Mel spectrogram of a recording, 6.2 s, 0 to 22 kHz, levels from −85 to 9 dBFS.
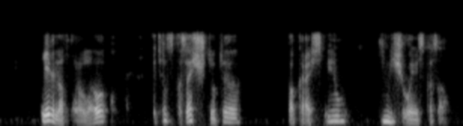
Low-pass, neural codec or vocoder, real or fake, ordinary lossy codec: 7.2 kHz; codec, 16 kHz, 1 kbps, FunCodec, trained on Chinese and English, 50 frames a second; fake; Opus, 32 kbps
